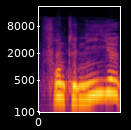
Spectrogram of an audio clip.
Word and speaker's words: Fontenille: Alors on va rappeler Kevin, bon c'est le prénom normal, ça s'écrit normalement, Fontenille, donc on va peut-être l'épeler Fontenille.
